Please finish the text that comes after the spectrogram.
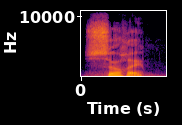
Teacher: the first S is quite strong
